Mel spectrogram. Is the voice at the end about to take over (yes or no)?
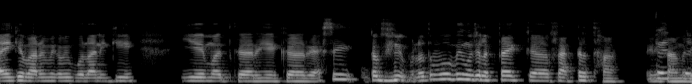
yes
